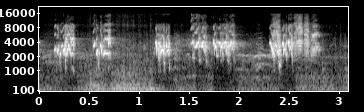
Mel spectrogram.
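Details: Budgerigars, Australian parrots kept as breeding pairs, chirping in short bright bursts, six clustered chirrups spaced about half a second apart, sharp and warbling, with a faint low background murmur.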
